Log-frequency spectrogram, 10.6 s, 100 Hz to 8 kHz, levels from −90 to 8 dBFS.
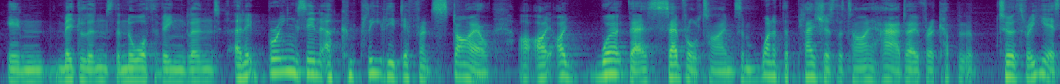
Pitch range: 120-155 Hz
